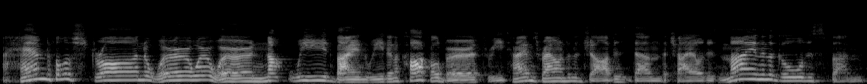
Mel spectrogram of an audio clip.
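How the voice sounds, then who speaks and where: A man's voice: fairly high pitch, big pitch swings, normal speed, few pauses, fairly bright tone, dull audio, pitched above the performer's own voice. A man voicing a bizarre little storybook gnome who mocks, wheedles and chants in sing-song rhymes. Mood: gleeful chanting. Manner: sing-song, roaring and crooning with nonsense rhymes.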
